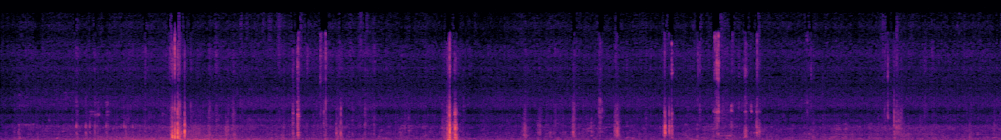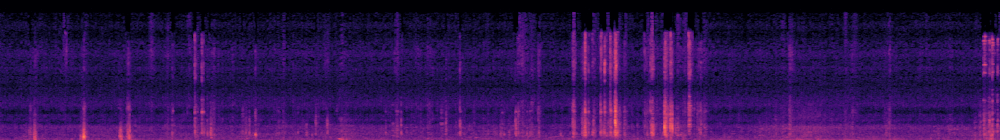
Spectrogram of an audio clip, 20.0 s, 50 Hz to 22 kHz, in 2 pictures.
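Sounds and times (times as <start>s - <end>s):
steady low hum: 0.0s - 20.0s
tools clinking and knocking: 10.3s - 17.2s, 17.8s - 20.0s.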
